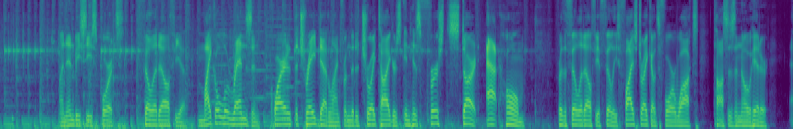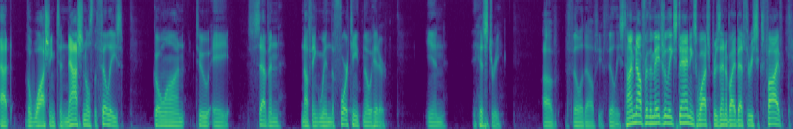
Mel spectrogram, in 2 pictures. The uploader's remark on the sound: They take your calls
